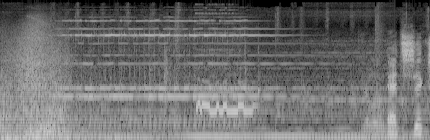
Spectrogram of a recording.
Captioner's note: phone ringing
